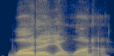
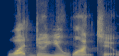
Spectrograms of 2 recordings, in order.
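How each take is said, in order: First: The words blend together into a reduced form. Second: Each word is said fully and separately. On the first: The speaker calls it right. "smooth and elegant" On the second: The speaker calls it wrong. "that's kind of choppy and hard to say"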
